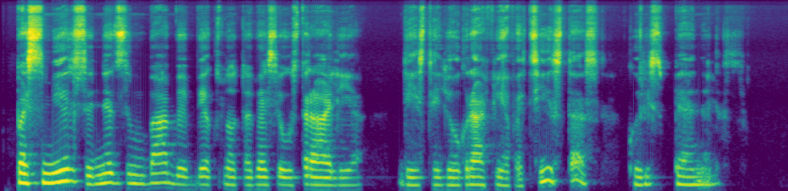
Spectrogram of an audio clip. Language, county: Lithuanian, Šiauliai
